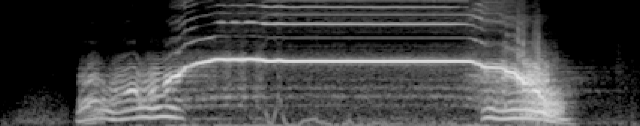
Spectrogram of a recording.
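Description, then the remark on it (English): An elk challenge bugle: a low, rising grunt climbs into a long, steady, high-pitched whistle held for about two seconds, then breaks into coarse, guttural chuckling grunts at the end. “This is what the challenge bugle sounds like.”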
